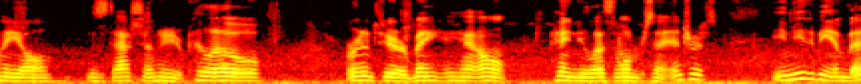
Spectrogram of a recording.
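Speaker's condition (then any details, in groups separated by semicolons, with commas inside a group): Traumatic brain injury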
